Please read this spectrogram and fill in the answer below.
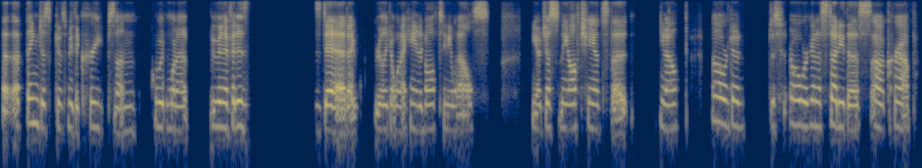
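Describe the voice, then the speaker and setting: A woman playing a tabletop roleplaying game, improvising casual dialogue in a halting, self-correcting way. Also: mid-range voice, little pitch movement, vocal fry, dry recording, low-quality recording.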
